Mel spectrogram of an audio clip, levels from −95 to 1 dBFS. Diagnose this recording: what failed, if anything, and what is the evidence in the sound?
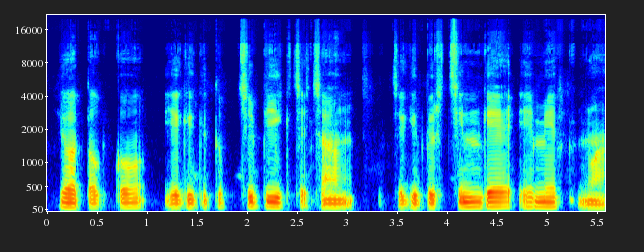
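The failure is at the codec stage: Opus voice compression, audible across the whole clip. The coding damage is plain throughout. The band is not narrowed, and content reaches up to 20 kHz, so the encoder kept fullband output. It ran in hybrid mode. A linear-prediction layer coded the speech band, and a transform layer covered everything above 8 kHz. The damage points to a bitrate near 16 kbps in 20 ms frames, too little to code the excitation cleanly.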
